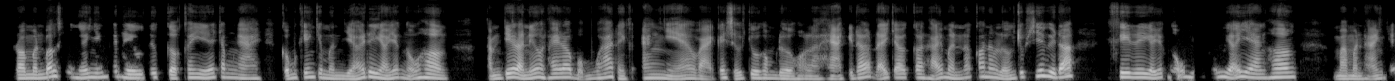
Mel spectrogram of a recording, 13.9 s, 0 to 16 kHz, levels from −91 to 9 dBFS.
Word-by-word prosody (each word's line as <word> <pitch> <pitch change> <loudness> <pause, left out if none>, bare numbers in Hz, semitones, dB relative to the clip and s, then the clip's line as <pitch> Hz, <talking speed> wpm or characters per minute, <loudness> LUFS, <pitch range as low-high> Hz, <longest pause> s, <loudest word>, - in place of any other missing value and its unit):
rồi 155 0 +4
mình 155 0 +1
bớt 200 +5 +5
suy 205 - -14
nghĩ 165 +1 +1
những 195 +2 0
cái 225 - -8
điều 160 -2 +3
tiêu 190 - -2
cực 145 -2 +1
hay 180 0 +1
gì 165 - +2
đó 175 - +3
trong 185 -3 -3
ngày, 145 -3 -2 0.2
cũng 130 +7 -1
khiến 195 +3 -1
cho 180 - -3
mình 130 -4 -1
dễ 125 +8 +1
đi 205 -2 +3
vào 140 -6 +2
giấc 170 +5 -1
ngủ 145 -2 -2
hơn, 165 -7 +3 0.4
thậm 130 +4 -2
chí 180 +5 +3
là 185 - +6
nếu 165 +8 +2
mà 190 - +2
thấy 180 +1 +1
đói 190 - +4
bụng 140 -3 -6
quá 190 +6 +1
thì 120 - -1
c - - -15
ăn 160 +1 -1
nhẹ 130 +1 -1
vài 115 -6 -2
cái 170 - -3
sữa 130 -5 -3
chua 155 -2 +1
không 145 -2 -3
đường 125 -2 +1
hoặc 125 +1 -4
là 120 -1 -5
hạt 120 +1 -1
gì 130 - -5
đó 105 - +1
để - - +1
cho 90 -1 0
cơ 170 - -1
thể 160 +6 0
mình 155 -6 -1
nó 180 - -5
có 210 - -1
năng 195 - 0
lượng 130 -4 0
chút 200 - -1
xíu 250 +3 +2
gì 215 -4 +5
đó, 195 +1 +6 0.5
khi 200 0 +6
đi 185 -1 +2
vào 155 - +3
giấc 180 - -4
ngủ - - -3
mình 195 - -2 0.2
cũng 210 0 -1
dễ 170 - +3
dàng 185 -6 +1
hơn. 195 +3 +4 0.4
Mà 120 0 0
mình 120 -1 -2
hạn 125 +3 -3
chế - - -9
160 Hz, 325 wpm, -23 LUFS, 135-185 Hz, 0.5 s, là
